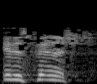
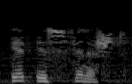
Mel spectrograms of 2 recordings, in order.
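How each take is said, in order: First: Solemn declaration. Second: Said in the usual way. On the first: Retold or imitated. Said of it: "Jesus said". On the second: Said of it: "this is where it gets really interesting".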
